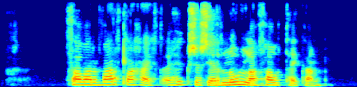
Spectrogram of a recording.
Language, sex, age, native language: Icelandic, female, 13, Icelandic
